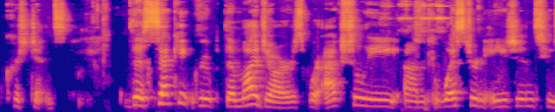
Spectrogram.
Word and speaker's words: Magyar: major groups and yes it looks like the word magyar but it's actually pronounced mud jar it's Hungarian so the first group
